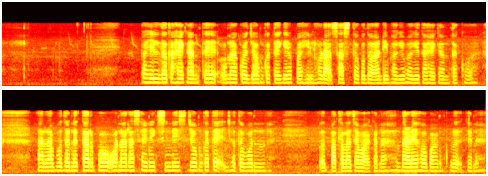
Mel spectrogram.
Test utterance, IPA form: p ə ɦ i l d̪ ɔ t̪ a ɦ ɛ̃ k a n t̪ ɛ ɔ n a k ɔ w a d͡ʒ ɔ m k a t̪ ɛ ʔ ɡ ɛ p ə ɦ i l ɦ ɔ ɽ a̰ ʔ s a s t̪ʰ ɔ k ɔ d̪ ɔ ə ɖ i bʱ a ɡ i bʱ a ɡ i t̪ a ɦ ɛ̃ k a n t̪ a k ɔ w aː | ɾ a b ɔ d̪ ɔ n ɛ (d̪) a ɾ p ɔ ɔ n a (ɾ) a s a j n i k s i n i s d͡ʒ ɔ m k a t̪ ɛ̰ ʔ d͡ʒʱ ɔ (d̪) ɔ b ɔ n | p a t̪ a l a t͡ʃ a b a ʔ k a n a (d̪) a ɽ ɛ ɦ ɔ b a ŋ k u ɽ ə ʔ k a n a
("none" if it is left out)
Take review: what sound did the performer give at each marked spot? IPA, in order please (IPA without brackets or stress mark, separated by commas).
t̪, ɾ, t̪, d̪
